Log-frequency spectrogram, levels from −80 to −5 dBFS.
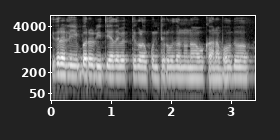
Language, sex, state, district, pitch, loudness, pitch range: Kannada, male, Karnataka, Koppal, 145 Hz, -17 LUFS, 140-150 Hz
